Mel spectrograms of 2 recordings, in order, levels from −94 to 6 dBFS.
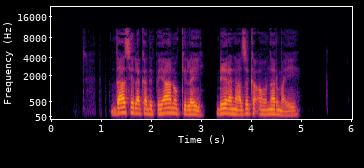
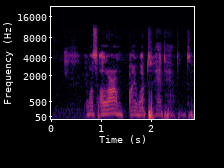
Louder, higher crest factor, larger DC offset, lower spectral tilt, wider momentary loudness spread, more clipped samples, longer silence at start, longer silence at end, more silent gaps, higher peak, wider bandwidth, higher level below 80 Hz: first, -22 LUFS vs -41 LUFS; about the same, 22 dB vs 24 dB; neither; first, -6 dB/octave vs -4 dB/octave; second, 14 LU vs 17 LU; neither; first, 1.2 s vs 0.25 s; first, 1.1 s vs 0 s; first, 3.18-3.29 s vs none; first, -2 dBFS vs -18 dBFS; about the same, 11.5 kHz vs 12.5 kHz; second, -66 dBFS vs -52 dBFS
